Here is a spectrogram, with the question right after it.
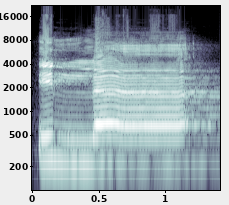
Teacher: یہاں پر چھوٹا مد ہے تو اس کو بھی 1 سے 3 الف کی برابر کھینچ کر کے پڑھیں گے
